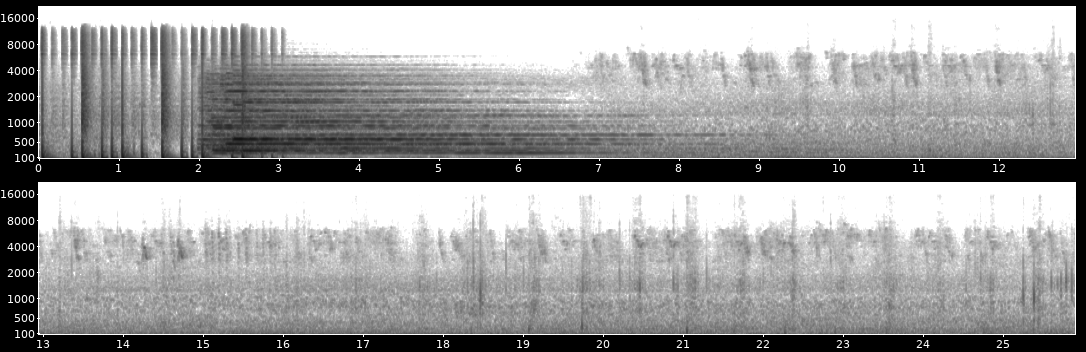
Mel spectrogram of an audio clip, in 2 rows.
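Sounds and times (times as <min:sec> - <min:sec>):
small birds chirping: 0:00.0 - 0:01.2, 0:06.9 - 0:25.9.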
